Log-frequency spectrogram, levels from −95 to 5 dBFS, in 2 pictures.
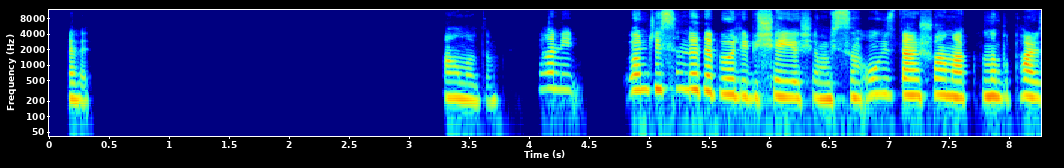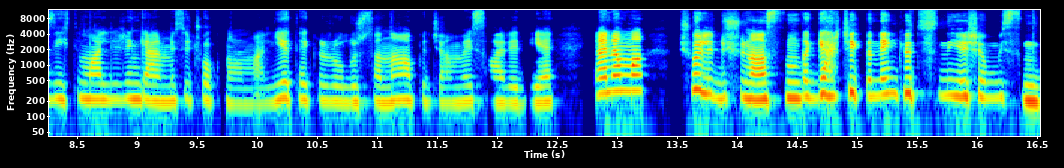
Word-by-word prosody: Evet. 215 Hz, -4 st, -8 dB, 2.9 s
Anladım. 220 Hz, -4 st, -8 dB, 0.3 s
Yani, 350 Hz, -2 st, -7 dB, 0.4 s
öncesinde 345 Hz, +1 st, -1 dB
de 315 Hz, -3 st, +2 dB
böyle 265 Hz, -3 st, -2 dB
bir -, -, -8 dB
şey 255 Hz, +2 st, 0 dB
yaşamışsın. 235 Hz, 0 st, -5 dB
O 270 Hz, +4 st, -7 dB
yüzden, 275 Hz, -1 st, +3 dB
şu 275 Hz, +2 st, -6 dB
an 270 Hz, -1 st, +1 dB
aklına 250 Hz, +1 st, 0 dB
bu 245 Hz, -, -18 dB
tarz 250 Hz, -3 st, +1 dB
ihtimallerin 225 Hz, 0 st, -5 dB
gelmesi 205 Hz, 0 st, -5 dB
çok 215 Hz, -1 st, -13 dB
normal. 180 Hz, 0 st, -14 dB
Ya 235 Hz, +1 st, +1 dB
tekrar 215 Hz, -3 st, -11 dB
olursa 195 Hz, 0 st, -10 dB
ne 195 Hz, +2 st, -5 dB
yapacağım 200 Hz, -3 st, -8 dB
vs. 205 Hz, +1 st, -11 dB, 0.4 s
diye. 195 Hz, +1 st, -4 dB, 0.4 s
Yani, 295 Hz, +3 st, +10 dB
ama 330 Hz, 0 st, +6 dB, 0.3 s
şöyle 335 Hz, -, +4 dB
düşün, 240 Hz, 0 st, -5 dB
aslında 225 Hz, +3 st, +4 dB
gerçekten 265 Hz, +1 st, +4 dB
en 285 Hz, +1 st, +7 dB
kötüsünü 285 Hz, -2 st, -1 dB
yaşamışsın 245 Hz, -5 st, 0 dB
240 Hz, 130 wpm, -24 LUFS, 215-275 Hz, 2.9 s, Yani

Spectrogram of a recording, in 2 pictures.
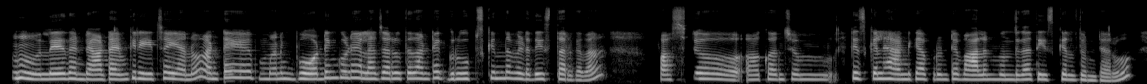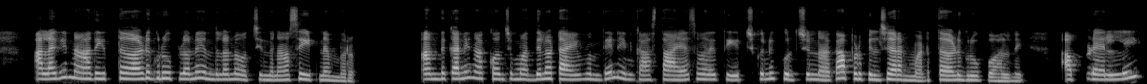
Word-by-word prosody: హుహు! 295 Hz, +1 st, +3 dB, 0.3 s
లేదండి. 250 Hz, -1 st, +4 dB
ఆ -, -, +6 dB
టైమ్‌కి 240 Hz, +4 st, +2 dB
రీచ్ 250 Hz, 0 st, 0 dB
అయ్యాను. 245 Hz, -1 st, +1 dB
అంటే, 265 Hz, +4 st, 0 dB, 0.4 s
మనకి 255 Hz, +1 st, -2 dB
బోర్డింగ్ 265 Hz, +4 st, +2 dB
కూడా 305 Hz, 0 st, 0 dB
ఎలా 265 Hz, -1 st, +2 dB
జరుగుతదంటే, 270 Hz, +1 st, 0 dB
గ్రూప్స్ 260 Hz, 0 st, -1 dB
కింద 285 Hz, 0 st, -2 dB
విడదీస్తారు 245 Hz, -2 st, -1 dB
కదా! 200 Hz, +2 st, -2 dB, 0.7 s
ఫస్టూ 225 Hz, +4 st, -2 dB, 0.5 s
ఆహ్, 220 Hz, 0 st, -3 dB
కొంచెం 230 Hz, 0 st, -3 dB, 0.5 s
ఫిజికల్ 265 Hz, -1 st, 0 dB
హ్యాండిక్యాప్డ్ 240 Hz, -1 st, 0 dB
ఉంటే 230 Hz, +2 st, -3 dB
వాళ్ళని 225 Hz, +1 st, +3 dB
ముందుగా 225 Hz, +1 st, -1 dB
తీసుకెళ్తుంటారు. 210 Hz, -6 st, -3 dB, 0.7 s
అలాగే 260 Hz, +5 st, +3 dB
నాది 265 Hz, -1 st, +3 dB, 0.2 s
థర్డ్ 260 Hz, +2 st, +6 dB
గ్రూప్‌ 280 Hz, -1 st, 0 dB
లోనే 275 Hz, +4 st, +1 dB
ఇందులో‌నో 235 Hz, 0 st, -1 dB
వచ్చింది 210 Hz, -1 st, -4 dB
నా -, -, +1 dB
సీట్ 230 Hz, -3 st, +1 dB
నెంబరు. 165 Hz, -5 st, -4 dB, 0.7 s
అందుకని 260 Hz, +3 st, +2 dB
నాకు 275 Hz, 0 st, -1 dB
కొంచెం 245 Hz, 0 st, -2 dB
మధ్యలో 240 Hz, +4 st, +1 dB
టైం 225 Hz, 0 st, +1 dB
ఉంది. 225 Hz, +3 st, -3 dB
నేను 240 Hz, -4 st, -4 dB
కాస్త 215 Hz, +1 st, -4 dB
ఆయాసం 225 Hz, +4 st, -2 dB
అది 230 Hz, -, -1 dB
తీర్చుకుని 215 Hz, +5 st, -2 dB
కూర్చున్నాక, 230 Hz, -4 st, 0 dB
అప్పుడు 255 Hz, -3 st, -1 dB
పిలిచారన్నమాట 210 Hz, -6 st, +2 dB
థర్డ్ 210 Hz, 0 st, +3 dB
గ్రూప్ 195 Hz, -2 st, -2 dB
వాళ్ళని. 160 Hz, -1 st, -3 dB, 0.5 s
అప్పుడు 240 Hz, +2 st, -2 dB
ఎళ్లి 230 Hz, +7 st, +1 dB
240 Hz, 140 wpm, -24 LUFS, 220-260 Hz, 0.7 s, ఆ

